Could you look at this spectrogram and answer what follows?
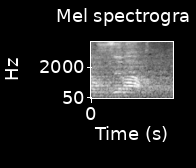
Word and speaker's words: الصراط: بالزاي، وإنما يقول القراء إنما هي قراءة بالصاد بإشمامها زايا، بإشمامها زايا، فتنطق اهدنا الصراط.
